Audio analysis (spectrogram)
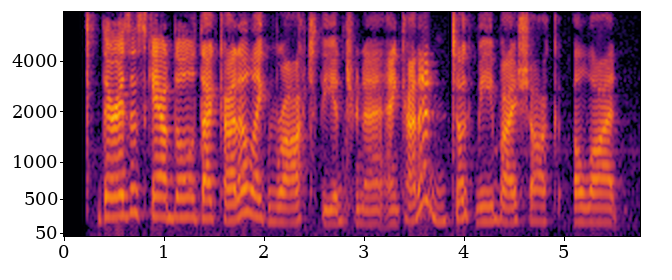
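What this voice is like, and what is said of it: Sick voice, sounds like adolescent boy. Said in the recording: “I sound like a prepubescent teenage boy because I'm a little sick”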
